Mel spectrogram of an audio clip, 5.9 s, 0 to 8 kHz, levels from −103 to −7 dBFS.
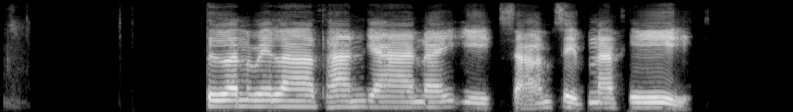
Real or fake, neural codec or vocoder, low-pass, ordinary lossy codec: fake; codec, 44.1 kHz, 3.4 kbps, Pupu-Codec; 7.2 kHz; none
